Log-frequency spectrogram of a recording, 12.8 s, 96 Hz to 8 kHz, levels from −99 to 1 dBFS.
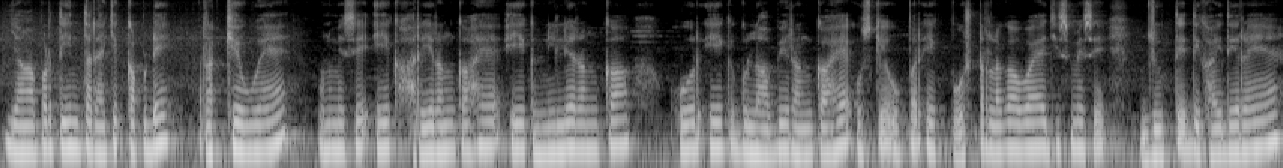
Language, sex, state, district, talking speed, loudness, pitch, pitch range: Hindi, male, Uttar Pradesh, Muzaffarnagar, 185 wpm, -27 LUFS, 155 Hz, 145-165 Hz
